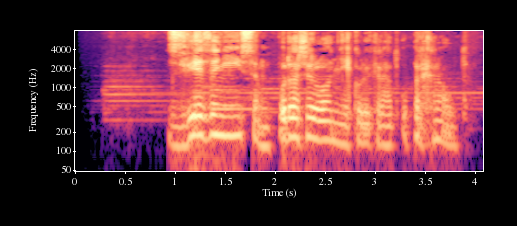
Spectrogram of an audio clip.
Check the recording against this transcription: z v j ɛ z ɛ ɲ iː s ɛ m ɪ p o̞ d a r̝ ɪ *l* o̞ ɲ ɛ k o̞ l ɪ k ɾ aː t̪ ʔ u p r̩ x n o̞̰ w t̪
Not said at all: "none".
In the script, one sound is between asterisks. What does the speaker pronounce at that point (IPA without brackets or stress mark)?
l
